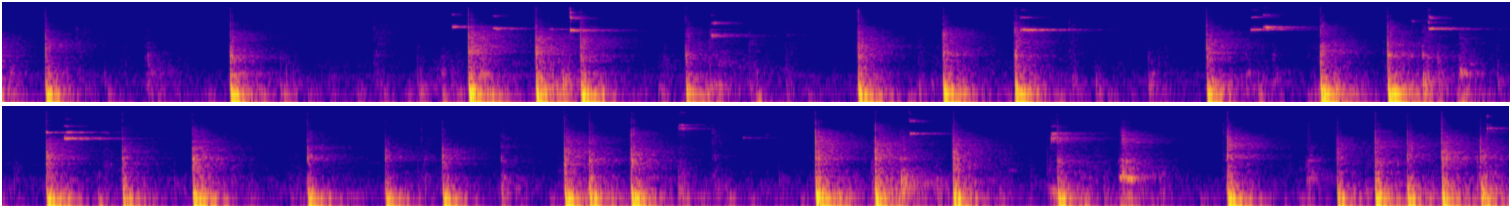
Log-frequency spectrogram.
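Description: Basketballs bouncing on a hardwood gym floor in uneven runs of dribbles, each bounce followed by a short echo in the hall, with brief high sneaker squeaks between them.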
